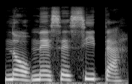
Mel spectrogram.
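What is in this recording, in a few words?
she needs no, Spanish, female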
